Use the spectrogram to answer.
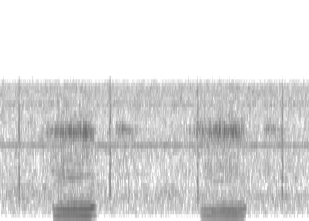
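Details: Person snoring during sleep: two low droning snores about three seconds apart, each near a second long, with quiet breathing between.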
